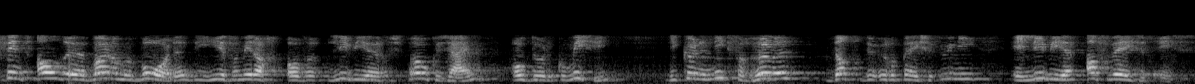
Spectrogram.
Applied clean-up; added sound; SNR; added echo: neural separator model SepFormer DNS4.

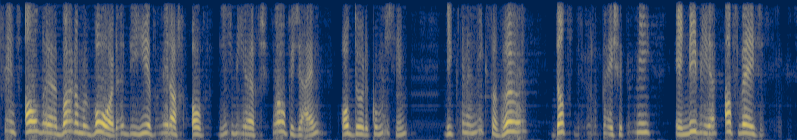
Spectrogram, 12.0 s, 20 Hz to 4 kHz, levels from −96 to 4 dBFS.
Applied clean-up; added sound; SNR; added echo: neural separator model SepFormer WHAMR!.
